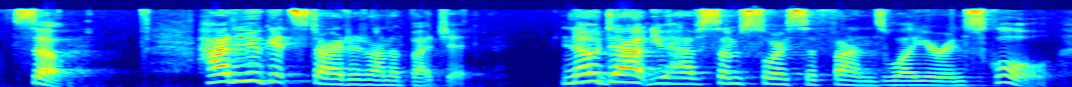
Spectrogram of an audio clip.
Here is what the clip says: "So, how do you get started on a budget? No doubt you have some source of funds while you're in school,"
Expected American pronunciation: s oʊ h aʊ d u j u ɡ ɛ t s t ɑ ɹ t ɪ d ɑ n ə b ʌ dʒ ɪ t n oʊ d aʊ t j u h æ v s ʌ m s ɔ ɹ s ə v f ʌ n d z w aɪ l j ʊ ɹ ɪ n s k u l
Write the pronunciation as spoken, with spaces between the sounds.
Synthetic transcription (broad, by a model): s oʊ h aʊ d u j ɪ ɡ ɛ t s t ɑ ɹ t ɪ d n ə b ʌ dʒ ɪ t n oʊ d aʊ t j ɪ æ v s ʌ m s ɔ ɹ s ə v f ʌ n d z w aɪ l j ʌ ɹ ɪ n s k u l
